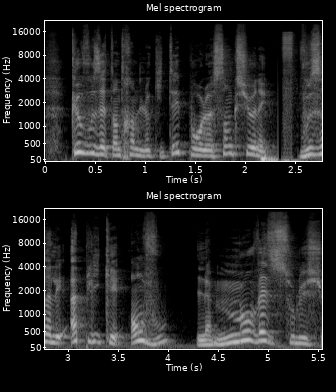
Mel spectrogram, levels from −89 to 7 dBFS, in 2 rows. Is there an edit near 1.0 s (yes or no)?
no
